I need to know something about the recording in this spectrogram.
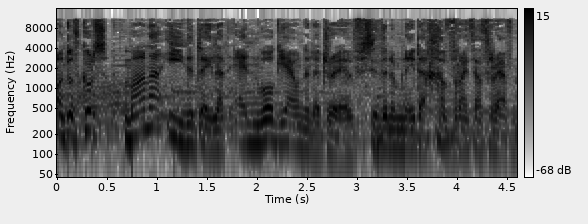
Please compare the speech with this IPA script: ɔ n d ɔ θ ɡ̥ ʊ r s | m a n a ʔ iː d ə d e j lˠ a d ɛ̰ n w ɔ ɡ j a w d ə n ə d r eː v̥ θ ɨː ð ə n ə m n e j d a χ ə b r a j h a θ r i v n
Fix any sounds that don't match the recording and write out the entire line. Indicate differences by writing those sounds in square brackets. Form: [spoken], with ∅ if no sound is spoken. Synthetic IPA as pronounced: ɔ n d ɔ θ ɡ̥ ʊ r s | m a n a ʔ iː [n] ə d e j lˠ a d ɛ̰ n w ɔ ɡ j a w [n] ə n ə d r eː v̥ [s] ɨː ð ə n ə m n e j d a χ ə [v] r a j [θ] a θ r [ɛ] v n

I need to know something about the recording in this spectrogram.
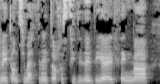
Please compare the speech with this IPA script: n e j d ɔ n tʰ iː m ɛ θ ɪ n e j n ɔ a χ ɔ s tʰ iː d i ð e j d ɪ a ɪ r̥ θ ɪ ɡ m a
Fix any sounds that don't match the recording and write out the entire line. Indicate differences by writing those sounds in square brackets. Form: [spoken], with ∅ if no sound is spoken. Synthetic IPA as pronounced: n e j d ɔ n tʰ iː m ɛ θ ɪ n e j [d] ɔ a χ ɔ s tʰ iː d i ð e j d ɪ a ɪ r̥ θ ɪ [ŋ] m a

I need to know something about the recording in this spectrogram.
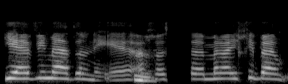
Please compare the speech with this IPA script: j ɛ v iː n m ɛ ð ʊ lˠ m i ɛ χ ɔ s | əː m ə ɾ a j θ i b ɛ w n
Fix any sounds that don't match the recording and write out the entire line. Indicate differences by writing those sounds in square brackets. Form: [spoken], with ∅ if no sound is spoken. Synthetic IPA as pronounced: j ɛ v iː n m ɛ ð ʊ lˠ [n] i [a] χ ɔ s | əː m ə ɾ a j [χ] i b ɛ w n

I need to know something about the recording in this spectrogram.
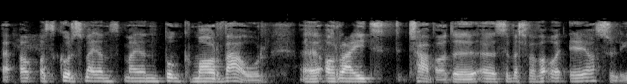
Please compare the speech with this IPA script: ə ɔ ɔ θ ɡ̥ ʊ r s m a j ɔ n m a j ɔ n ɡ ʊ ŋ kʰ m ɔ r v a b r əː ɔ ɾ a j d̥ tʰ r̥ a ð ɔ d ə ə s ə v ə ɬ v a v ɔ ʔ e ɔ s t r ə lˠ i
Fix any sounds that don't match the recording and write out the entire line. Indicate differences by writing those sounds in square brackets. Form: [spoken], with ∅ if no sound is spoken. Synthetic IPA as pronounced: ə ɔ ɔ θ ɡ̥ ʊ r s m a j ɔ n m a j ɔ n [b] ʊ ŋ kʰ m ɔ r v a [w] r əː ɔ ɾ a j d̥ tʰ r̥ a [v] ɔ d ə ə s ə v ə ɬ v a v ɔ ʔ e ɔ s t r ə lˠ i

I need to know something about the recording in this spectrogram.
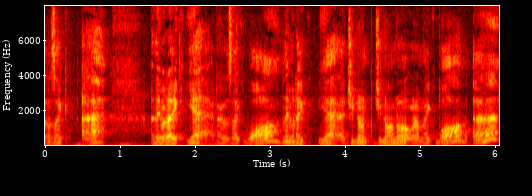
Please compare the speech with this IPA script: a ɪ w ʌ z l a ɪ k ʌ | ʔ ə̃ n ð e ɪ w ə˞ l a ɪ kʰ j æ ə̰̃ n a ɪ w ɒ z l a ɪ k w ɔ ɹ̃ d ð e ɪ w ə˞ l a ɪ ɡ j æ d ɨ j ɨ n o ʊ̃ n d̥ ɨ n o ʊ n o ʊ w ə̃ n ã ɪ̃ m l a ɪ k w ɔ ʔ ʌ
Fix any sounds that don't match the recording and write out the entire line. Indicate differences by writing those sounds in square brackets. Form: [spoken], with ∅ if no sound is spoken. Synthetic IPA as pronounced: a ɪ w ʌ z l a ɪ k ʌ | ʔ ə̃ n ð e ɪ w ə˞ l a ɪ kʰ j æ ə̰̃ n a ɪ w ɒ z l a ɪ k w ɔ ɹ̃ [n] ð e ɪ w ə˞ l a ɪ [k] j æ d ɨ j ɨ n o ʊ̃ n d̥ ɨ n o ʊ n o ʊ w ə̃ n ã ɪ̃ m l a ɪ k w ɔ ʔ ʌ

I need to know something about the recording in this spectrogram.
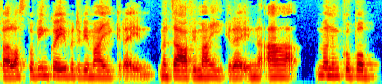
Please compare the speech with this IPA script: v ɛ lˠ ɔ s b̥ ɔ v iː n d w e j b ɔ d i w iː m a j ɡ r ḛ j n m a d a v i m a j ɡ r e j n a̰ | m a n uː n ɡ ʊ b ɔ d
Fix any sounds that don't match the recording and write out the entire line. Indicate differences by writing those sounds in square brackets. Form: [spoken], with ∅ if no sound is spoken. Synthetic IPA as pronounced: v ɛ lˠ ɔ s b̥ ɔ v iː n [ɡ] w e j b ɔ d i [v] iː m a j ɡ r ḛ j n m a d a v i m a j ɡ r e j n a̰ | m a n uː n ɡ ʊ b ɔ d

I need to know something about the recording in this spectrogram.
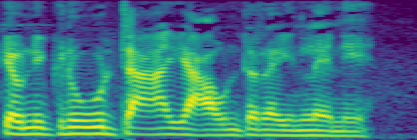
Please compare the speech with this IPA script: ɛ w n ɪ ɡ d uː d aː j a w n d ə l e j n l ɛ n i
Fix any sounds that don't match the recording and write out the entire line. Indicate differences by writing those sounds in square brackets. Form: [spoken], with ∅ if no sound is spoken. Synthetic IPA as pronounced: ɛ w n [i] ɡ [n] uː d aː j a w n d ə [ɾ] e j n l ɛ n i

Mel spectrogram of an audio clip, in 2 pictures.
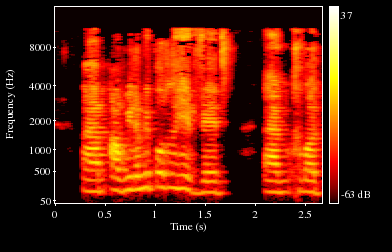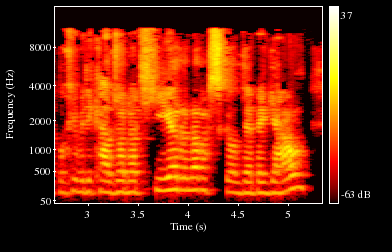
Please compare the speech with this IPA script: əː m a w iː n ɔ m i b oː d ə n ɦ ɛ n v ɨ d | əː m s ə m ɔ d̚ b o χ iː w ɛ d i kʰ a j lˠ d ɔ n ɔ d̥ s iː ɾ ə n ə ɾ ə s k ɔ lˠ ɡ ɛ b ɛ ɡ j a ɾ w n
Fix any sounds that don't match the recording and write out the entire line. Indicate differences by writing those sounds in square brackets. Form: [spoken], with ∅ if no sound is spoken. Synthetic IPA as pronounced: əː m a w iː n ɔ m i b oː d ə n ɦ ɛ [∅] v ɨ d | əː m [χ] ə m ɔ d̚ b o χ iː w ɛ d i kʰ a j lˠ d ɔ n ɔ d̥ [h] iː ɾ ə n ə ɾ ə s k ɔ lˠ [d] ɛ b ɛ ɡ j a [∅] w n

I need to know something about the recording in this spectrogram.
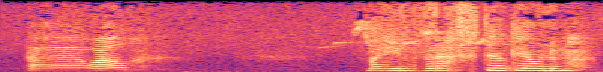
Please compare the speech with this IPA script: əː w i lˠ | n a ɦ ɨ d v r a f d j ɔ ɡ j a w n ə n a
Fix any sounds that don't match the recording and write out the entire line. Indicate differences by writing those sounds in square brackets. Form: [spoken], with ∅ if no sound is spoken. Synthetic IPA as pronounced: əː w [ɛ] lˠ | [m] a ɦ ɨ [n] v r a f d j ɔ ɡ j a w n ə [m] a

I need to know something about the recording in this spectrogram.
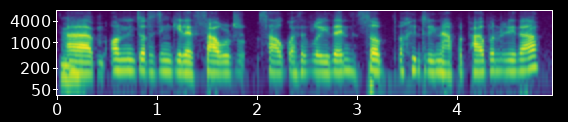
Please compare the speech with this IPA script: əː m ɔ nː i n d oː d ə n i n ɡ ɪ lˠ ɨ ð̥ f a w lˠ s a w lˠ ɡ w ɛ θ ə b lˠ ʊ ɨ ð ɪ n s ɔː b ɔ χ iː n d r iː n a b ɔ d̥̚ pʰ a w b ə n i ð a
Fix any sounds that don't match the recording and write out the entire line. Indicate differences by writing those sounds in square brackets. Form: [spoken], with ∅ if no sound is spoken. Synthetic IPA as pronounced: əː m ɔ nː i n d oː d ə [d] i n ɡ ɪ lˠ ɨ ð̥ [s] a w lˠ s a w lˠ ɡ w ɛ θ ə [v] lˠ ʊ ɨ ð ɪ n s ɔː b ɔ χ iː n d r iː n a b ɔ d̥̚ pʰ a w b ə n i ð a

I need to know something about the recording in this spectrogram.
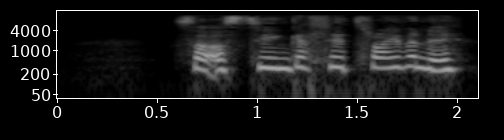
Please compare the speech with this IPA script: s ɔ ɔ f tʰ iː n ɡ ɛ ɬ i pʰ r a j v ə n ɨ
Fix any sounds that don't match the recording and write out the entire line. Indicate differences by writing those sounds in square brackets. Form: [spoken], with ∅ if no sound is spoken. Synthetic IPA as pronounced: s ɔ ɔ [s] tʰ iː n ɡ [a] ɬ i [tʰ] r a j v ə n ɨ

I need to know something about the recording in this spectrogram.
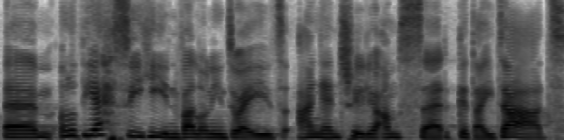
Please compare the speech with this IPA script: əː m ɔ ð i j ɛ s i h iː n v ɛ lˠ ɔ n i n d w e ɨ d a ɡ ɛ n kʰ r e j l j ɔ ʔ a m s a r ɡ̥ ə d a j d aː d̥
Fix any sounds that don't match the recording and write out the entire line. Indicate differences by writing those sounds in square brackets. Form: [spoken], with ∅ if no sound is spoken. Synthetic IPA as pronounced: əː m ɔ ð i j ɛ s i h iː n v ɛ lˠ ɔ n i n d w e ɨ d a [ŋ] ɛ n [tʰ] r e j l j ɔ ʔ a m s [ɛ] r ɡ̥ ə d a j d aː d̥

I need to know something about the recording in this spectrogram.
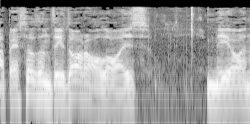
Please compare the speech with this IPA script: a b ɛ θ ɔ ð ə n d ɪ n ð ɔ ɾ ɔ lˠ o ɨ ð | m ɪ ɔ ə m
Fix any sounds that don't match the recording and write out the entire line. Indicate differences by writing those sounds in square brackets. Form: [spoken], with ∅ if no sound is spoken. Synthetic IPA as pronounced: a b ɛ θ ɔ ð ə n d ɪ [∅] ð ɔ ɾ ɔ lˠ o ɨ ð | m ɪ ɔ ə [n]

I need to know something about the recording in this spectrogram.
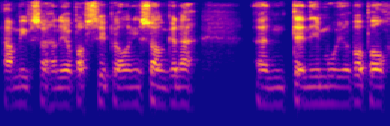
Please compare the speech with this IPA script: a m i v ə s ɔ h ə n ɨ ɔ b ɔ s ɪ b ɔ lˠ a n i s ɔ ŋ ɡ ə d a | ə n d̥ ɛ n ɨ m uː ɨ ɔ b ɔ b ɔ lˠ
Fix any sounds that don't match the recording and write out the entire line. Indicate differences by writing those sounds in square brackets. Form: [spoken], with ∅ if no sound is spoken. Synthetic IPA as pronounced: a m i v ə s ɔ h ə n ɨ ɔ b ɔ s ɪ b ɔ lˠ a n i s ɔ ŋ ɡ ə [n] a | ə n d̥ ɛ n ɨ m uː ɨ ɔ b ɔ b ɔ lˠ

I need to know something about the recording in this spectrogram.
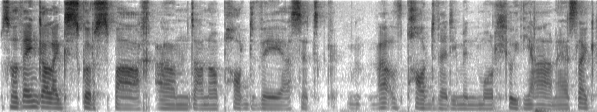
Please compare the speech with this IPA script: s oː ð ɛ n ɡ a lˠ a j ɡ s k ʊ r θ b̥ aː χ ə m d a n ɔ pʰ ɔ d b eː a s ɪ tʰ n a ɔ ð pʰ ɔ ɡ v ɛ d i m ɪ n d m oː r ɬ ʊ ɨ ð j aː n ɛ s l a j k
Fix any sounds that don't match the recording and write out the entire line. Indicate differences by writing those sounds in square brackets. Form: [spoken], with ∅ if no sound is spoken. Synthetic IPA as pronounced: s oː ð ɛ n ɡ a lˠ a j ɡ s k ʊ r [s] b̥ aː χ ə m d a n ɔ pʰ ɔ d [v] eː a s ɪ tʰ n a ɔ ð pʰ ɔ [d] v ɛ d i m ɪ n d m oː r ɬ ʊ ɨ ð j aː n ɛ s l a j k

